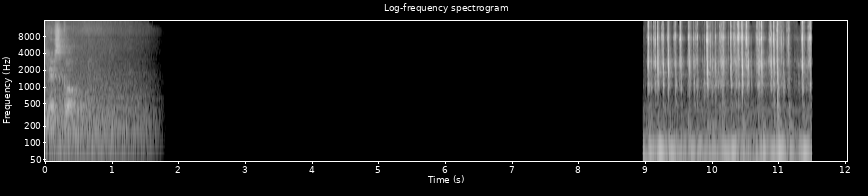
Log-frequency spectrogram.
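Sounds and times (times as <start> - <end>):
rapid sharp clicks: 9.0 - 11.5.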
